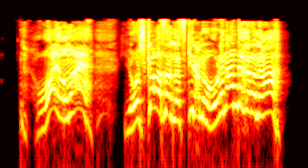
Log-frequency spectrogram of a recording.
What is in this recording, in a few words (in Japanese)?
陽気で明るい学生; 青春; 「オイ、お前！ 吉川さんが好きなのは俺なんだからな！」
